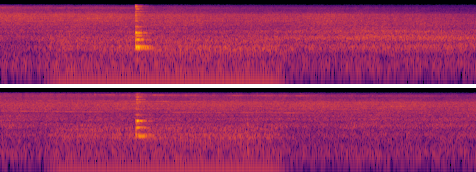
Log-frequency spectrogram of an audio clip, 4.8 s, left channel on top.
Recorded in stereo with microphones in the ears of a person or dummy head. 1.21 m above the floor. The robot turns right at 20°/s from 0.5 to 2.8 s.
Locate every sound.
1.4 s a bell: 40° left (ahead or behind), 0.7 m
